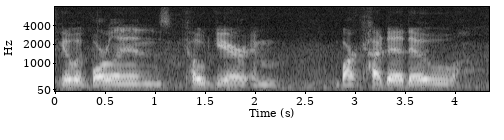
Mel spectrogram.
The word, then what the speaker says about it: Embarcadero: They're looking for a new coder, so if you know somebody who's good with Borland's Code Gear, Embarcadero. How do you pronounce that? Embarcadero.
